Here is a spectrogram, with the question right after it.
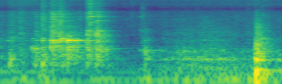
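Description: A kitchen knife is pulled out from among cutlery in a home kitchen, with a burst of metallic clinking and rattling followed by a quieter pause and then a single sharp clatter.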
